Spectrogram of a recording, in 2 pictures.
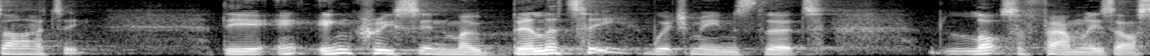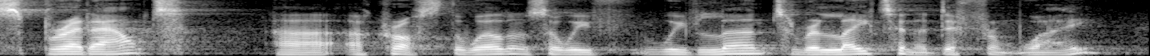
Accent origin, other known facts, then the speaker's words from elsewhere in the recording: North West England, United Kingdom; I'm Lancastrian. I'm English.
